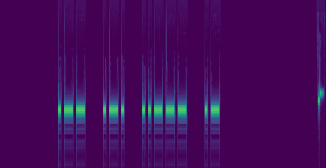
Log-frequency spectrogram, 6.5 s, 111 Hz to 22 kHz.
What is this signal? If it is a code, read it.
Morse code, heard as a keyed tone, about 20 wpm, spaced as for 14 wpm, 700 Hz. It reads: WR2A
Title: 122 Lesson 20g - Number 3 - Call Signs 20wpm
